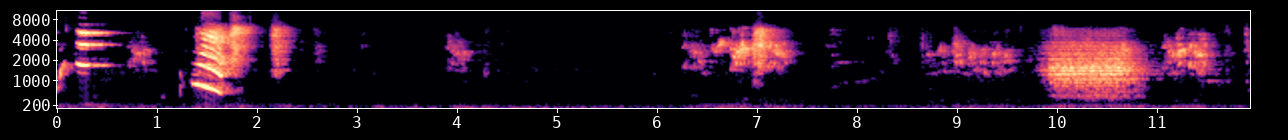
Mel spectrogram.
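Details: Green ringneck parakeet, said to be talking: bursts of harsh, harmonic squawks and chirps, a steeply falling screech near two seconds, then a grating, buzzy call late on, with quiet pauses between bursts.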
